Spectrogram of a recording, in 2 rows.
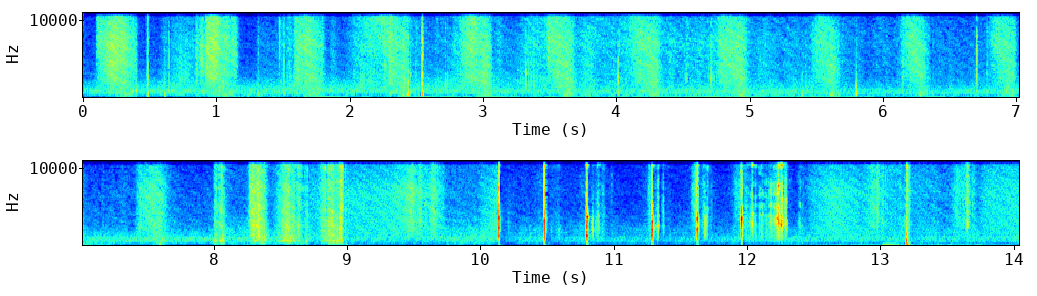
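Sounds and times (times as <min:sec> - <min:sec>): rubbing and scraping: 0:00.1 - 0:10.2.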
